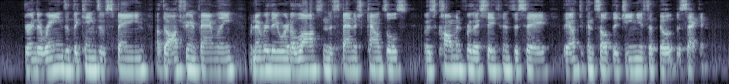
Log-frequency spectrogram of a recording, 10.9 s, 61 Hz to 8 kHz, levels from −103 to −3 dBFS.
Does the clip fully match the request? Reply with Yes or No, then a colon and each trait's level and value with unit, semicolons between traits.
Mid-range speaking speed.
No: fast, 225 wpm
